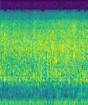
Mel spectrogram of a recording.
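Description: A newly built backyard garden stream runs with a steady, gentle burble and trickle of flowing water, continuous and fairly quiet.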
